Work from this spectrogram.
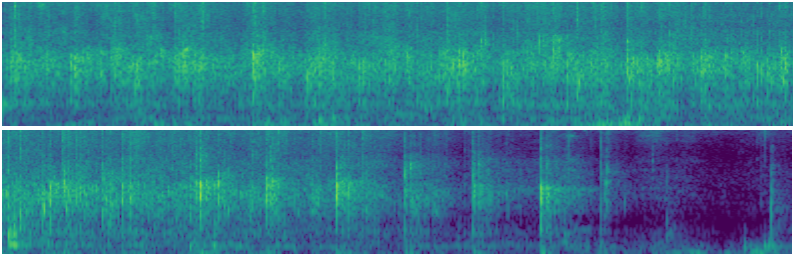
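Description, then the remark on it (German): A crowd claps steadily, welcoming a guest onto the stage, in a dense wash of applause that thins out toward the end into scattered, individual claps before fading. “Tut sie doch mit einem herzlichen Applaus begrüßen.”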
